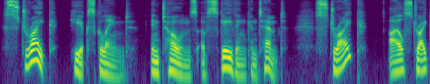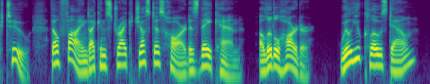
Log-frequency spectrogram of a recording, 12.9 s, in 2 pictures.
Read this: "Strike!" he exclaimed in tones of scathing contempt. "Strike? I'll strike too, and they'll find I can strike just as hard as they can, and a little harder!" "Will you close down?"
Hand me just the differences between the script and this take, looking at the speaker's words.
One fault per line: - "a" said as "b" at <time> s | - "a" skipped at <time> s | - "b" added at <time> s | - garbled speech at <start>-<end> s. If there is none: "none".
- "and" skipped at 6.9 s
- "and" skipped at 10.1 s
